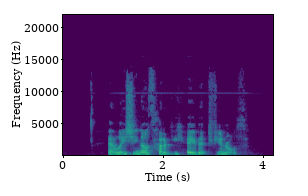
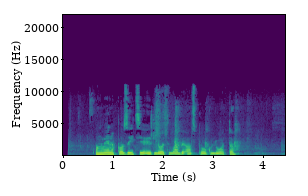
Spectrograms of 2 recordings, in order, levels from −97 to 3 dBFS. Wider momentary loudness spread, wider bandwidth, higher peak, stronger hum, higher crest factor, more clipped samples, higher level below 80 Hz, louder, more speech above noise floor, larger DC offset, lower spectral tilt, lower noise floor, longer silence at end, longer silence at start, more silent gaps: about the same, 10 LU vs 8 LU; first, 14 kHz vs 11 kHz; second, -16 dBFS vs -2 dBFS; neither; first, 22 dB vs 16 dB; neither; second, -86 dBFS vs -70 dBFS; second, -36 LUFS vs -18 LUFS; first, over 54 dB vs 39 dB; neither; second, -3.5 dB/octave vs -7 dB/octave; first, under -90 dBFS vs -56 dBFS; second, 0.75 s vs 0.9 s; about the same, 0.55 s vs 0.65 s; neither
